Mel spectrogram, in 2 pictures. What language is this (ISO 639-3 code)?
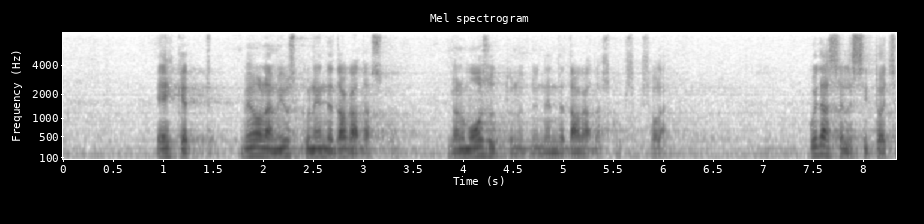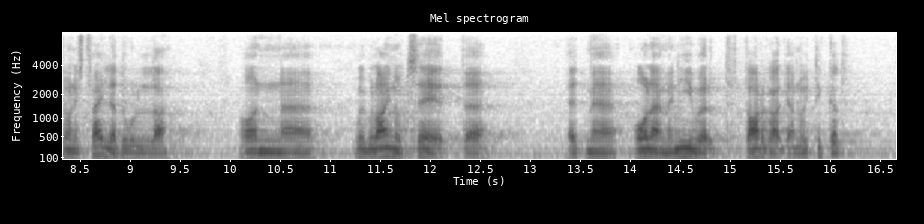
est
